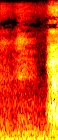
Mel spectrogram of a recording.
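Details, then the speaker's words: Dog with a cleft palate and bilateral cleft lip gives one sharp, airy nasal snort, the huffing or reverse-sneeze-like sneezing he does whenever he gets excited. "is doing the sneezing because he has a cleft palate and bilateral cleft lip so like any time he gets revved up he starts kind of doing that"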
